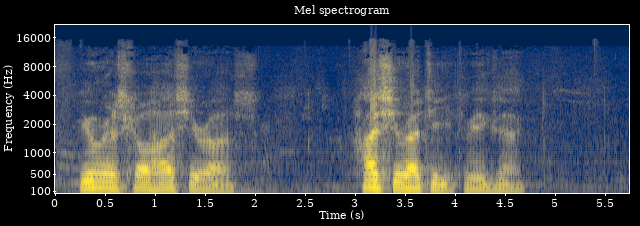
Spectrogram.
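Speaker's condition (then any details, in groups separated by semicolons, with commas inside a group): Deafness; self-reported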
